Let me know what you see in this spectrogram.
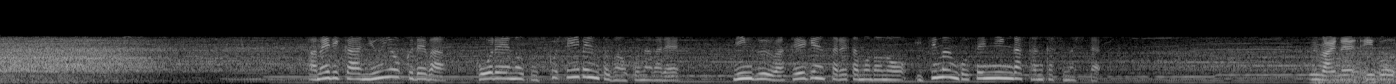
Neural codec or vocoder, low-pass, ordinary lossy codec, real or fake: none; 3.6 kHz; none; real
